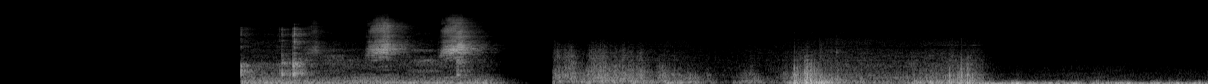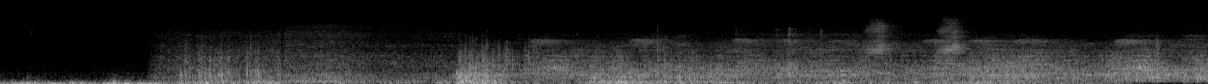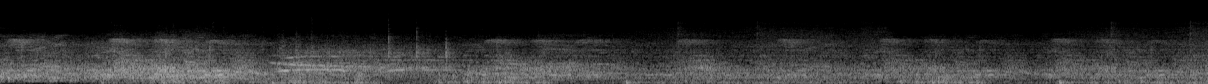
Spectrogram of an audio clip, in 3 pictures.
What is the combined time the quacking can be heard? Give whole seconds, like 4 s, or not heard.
5 s.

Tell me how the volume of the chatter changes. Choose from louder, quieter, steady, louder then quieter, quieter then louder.
louder then quieter.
